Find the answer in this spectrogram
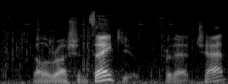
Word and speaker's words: Belarusian: be at a 1-round deficit now to the Belarusian side. So somebody said it's the same as you spell Russian, just add Bella, so it's Belarusian. Belarusian.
